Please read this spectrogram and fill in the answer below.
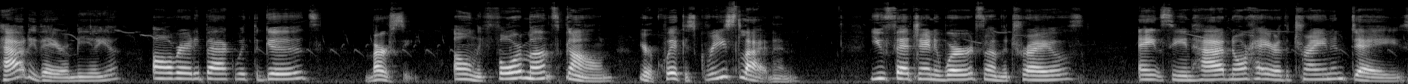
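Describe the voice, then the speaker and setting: Drawling in a put-on character voice, a woman speaks at a fairly slow pace with a fairly high pitch. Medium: audio drama. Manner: exclamatory, folksy drawl.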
